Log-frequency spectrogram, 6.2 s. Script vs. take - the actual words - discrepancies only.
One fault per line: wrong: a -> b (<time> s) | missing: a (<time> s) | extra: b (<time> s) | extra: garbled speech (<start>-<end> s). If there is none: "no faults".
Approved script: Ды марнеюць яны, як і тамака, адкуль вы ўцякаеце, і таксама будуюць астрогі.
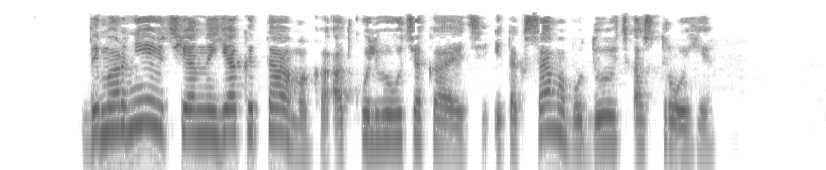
no faults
